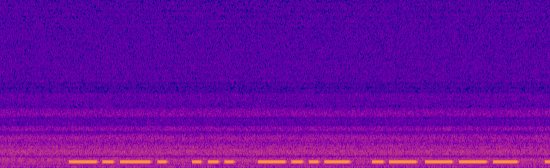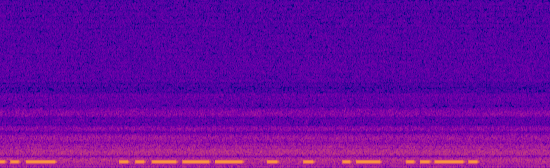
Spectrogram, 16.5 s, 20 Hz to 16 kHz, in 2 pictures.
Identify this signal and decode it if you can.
Morse code, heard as a keyed tone, hand-sent with a straight key, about 10 wpm, 650 Hz. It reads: CSX1U 2EEAF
